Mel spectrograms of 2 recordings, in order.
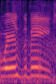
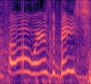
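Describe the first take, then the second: First: Said in the usual way. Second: Put-on whiny kid. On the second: Pretend dialogue in the car.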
